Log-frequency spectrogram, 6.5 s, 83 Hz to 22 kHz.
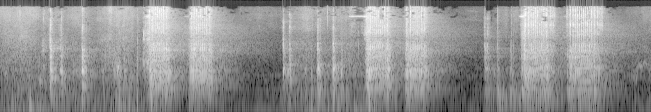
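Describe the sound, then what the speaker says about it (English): A 13 mm socket snugging up the bolts that hold a hidden trailer hitch to the body of a 2014 Volkswagen Jetta, heard as repeated short, sharp bursts of ratcheting and driving noise in clusters, with brief pauses between. "I'm going to go ahead and take a 13 millimeter socket, and we're going to snug up our bolts which are holding the hitch to the body of the vehicle."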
